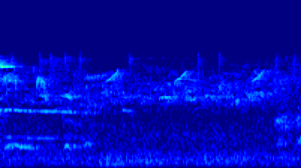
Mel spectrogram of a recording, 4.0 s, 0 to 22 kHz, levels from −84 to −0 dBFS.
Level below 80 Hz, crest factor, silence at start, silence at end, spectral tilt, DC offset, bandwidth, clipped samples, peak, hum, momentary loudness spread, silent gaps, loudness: -84 dBFS; 20 dB; 0 s; 0 s; -2.5 dB/octave; under 0.1%; 15.5 kHz; under 0.1%; -36 dBFS; none; 4 LU; none; -54 LUFS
